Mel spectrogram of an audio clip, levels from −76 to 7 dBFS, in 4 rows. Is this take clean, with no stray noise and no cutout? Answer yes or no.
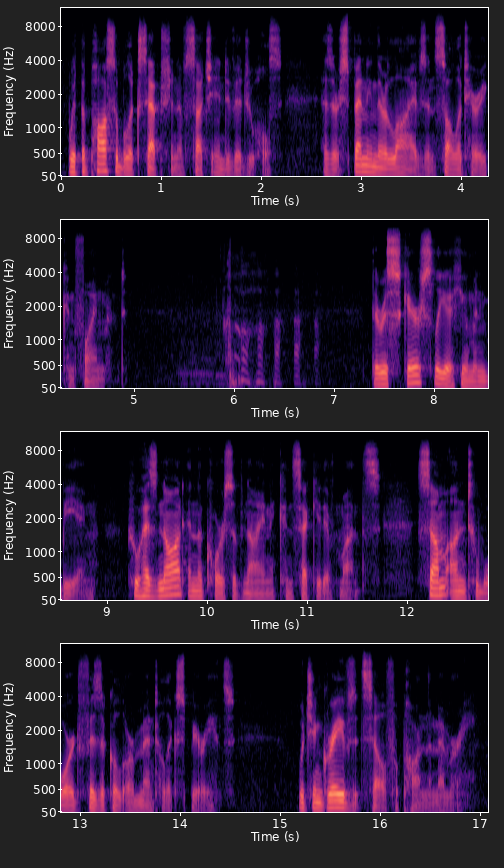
no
